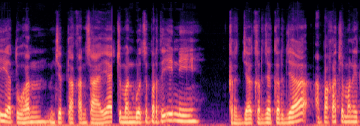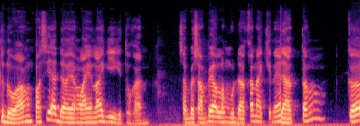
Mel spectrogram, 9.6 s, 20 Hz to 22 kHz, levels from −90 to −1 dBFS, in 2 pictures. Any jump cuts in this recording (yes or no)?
yes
